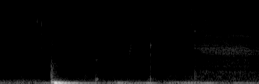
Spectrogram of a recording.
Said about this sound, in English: I'm going to pause and take a drink of water while you ponder that.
